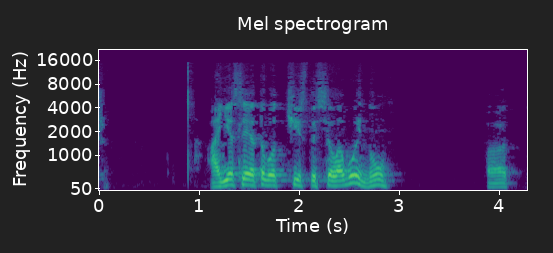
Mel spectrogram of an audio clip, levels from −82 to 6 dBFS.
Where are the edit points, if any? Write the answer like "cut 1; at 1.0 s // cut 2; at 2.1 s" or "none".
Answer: cut 1; at 1.0 s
